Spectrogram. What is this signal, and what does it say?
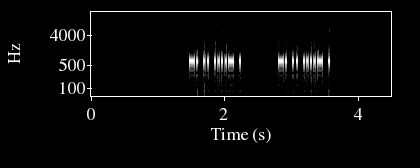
Morse code, heard as a keyed tone, about 43 wpm, 700 Hz. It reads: NI4E NI4E
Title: USA Call Signs - 4 Characters - Repeated 2x - 45wpm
